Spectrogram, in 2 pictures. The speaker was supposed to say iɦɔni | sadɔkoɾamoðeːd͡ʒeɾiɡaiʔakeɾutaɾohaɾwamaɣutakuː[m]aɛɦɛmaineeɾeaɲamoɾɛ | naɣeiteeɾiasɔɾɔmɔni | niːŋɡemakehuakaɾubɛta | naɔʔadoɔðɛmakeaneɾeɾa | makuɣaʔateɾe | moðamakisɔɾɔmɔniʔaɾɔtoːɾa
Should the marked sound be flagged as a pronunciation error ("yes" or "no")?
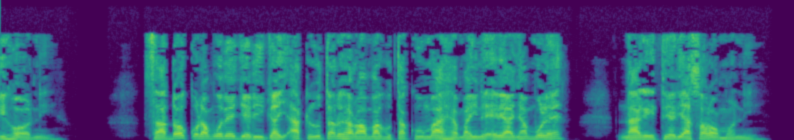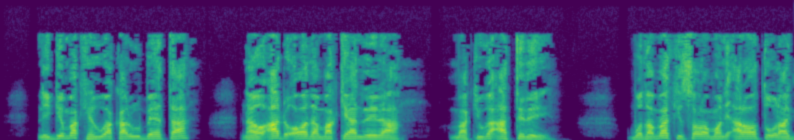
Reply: no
